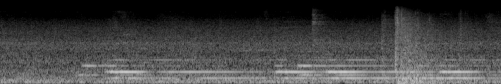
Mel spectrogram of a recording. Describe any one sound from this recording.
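A piano plays notes in a large echoing hall.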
